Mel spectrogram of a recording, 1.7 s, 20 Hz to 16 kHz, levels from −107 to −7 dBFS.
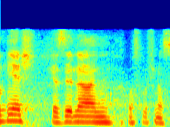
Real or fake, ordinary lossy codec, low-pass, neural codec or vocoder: fake; AAC, 48 kbps; 7.2 kHz; codec, 16 kHz, 1.1 kbps, Voila-Tokenizer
